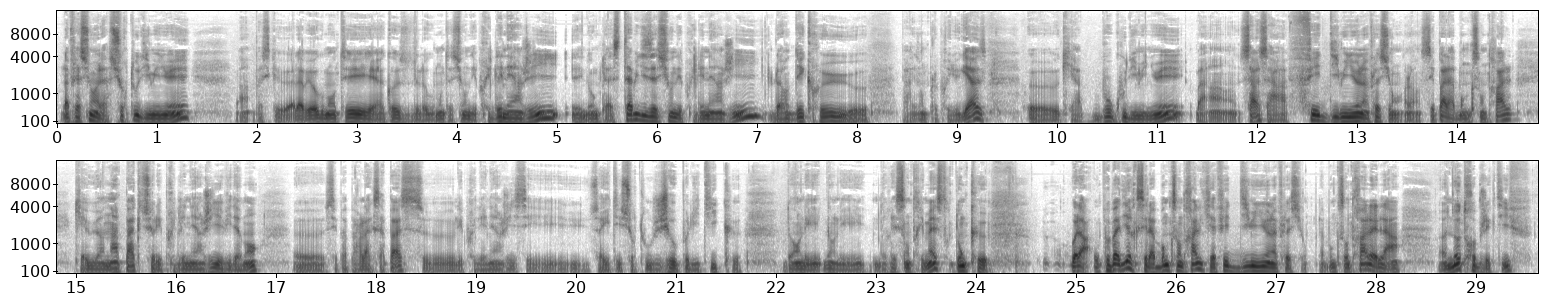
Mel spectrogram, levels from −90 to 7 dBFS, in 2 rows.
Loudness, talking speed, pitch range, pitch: -21 LUFS, 220 wpm, 80-105 Hz, 95 Hz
